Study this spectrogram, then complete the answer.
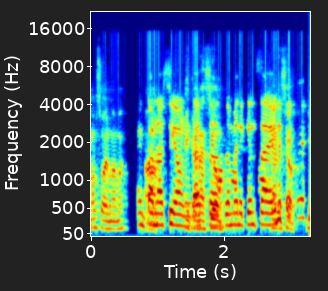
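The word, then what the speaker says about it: Encarnación: Encarnacion.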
